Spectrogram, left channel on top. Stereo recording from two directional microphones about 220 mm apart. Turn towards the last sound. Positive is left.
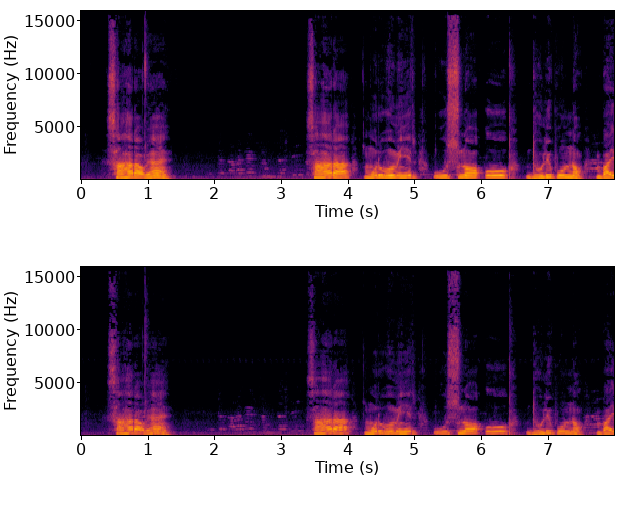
turn(degrees=45)  # may be behind; listen again after turning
